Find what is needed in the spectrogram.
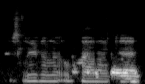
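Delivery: loud, speaking over machine noise; shouting as noise stops. Real, not acted. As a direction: raise your voice over the noise, then it stops. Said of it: "Oh, that was loud".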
